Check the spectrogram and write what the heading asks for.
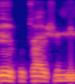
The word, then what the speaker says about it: bifurcation: Bifurcation. Splitting. Oh, bifurcation. bifurcation, yes. Bifurcation. Well, the I pronounce it buffocation. You can pronounce it bifurcation if you like, but that's what it is.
